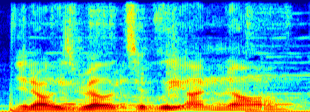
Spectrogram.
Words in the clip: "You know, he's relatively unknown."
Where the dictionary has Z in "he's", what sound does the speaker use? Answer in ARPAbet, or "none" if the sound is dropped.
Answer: Z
